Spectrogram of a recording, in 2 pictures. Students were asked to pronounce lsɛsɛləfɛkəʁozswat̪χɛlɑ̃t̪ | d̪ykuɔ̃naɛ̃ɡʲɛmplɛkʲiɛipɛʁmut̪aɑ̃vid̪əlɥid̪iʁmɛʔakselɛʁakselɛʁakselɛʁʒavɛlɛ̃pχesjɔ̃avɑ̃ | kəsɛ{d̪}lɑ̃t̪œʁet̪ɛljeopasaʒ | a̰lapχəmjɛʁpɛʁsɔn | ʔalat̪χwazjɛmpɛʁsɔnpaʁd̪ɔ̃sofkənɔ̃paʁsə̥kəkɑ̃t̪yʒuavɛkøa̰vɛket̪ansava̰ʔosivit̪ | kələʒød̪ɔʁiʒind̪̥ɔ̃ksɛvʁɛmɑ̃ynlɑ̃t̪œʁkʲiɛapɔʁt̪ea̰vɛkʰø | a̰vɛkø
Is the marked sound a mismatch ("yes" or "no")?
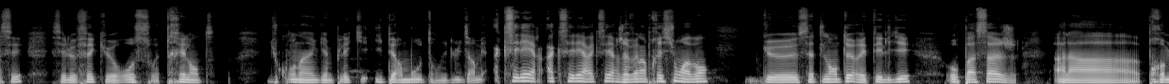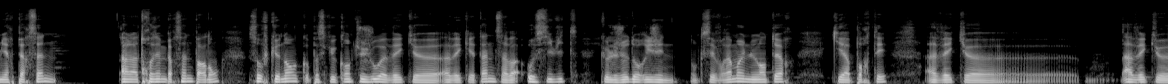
yes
